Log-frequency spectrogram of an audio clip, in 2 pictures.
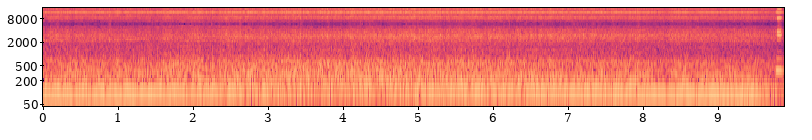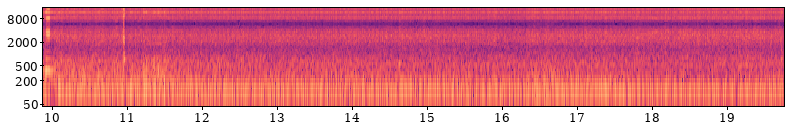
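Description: Kawasaki Z800 inline-four engine running steadily at road speed, heard from on the bike. A little under halfway through the engine sound drops abruptly and goes on quieter and lower.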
